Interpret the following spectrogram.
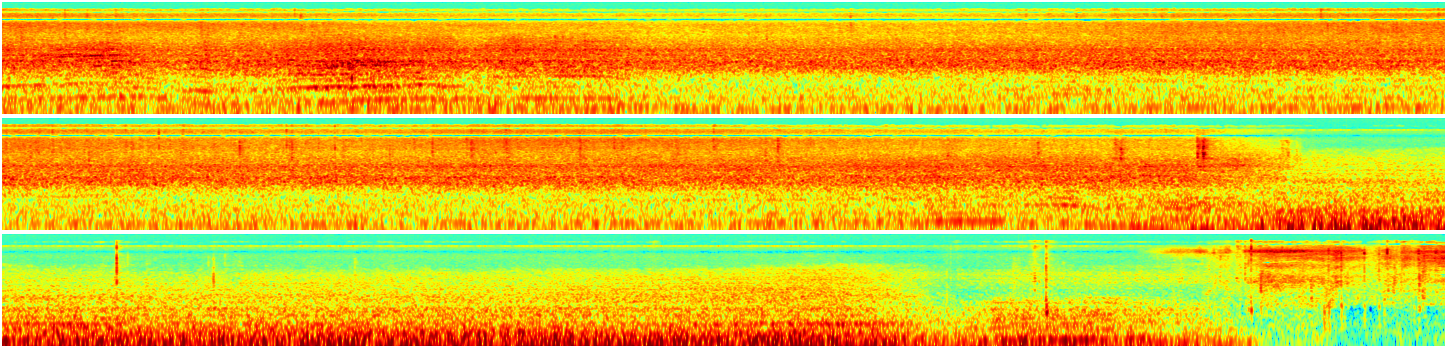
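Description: Steady low rumble of street traffic in the open air. About two-thirds of the way through it switches abruptly to a louder, deeper road rumble, as heard from inside a moving car.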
